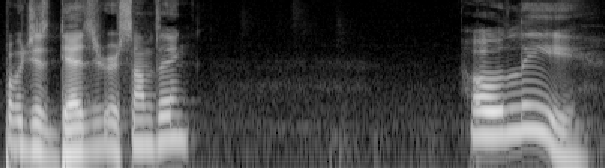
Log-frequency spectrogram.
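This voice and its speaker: A man hosting a Bible study livestream, thinking aloud in a casual, informal way and often halting to search for words. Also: sits high, sing-song, darkish tone, clear, resonant tone, dry recording, clean studio sound.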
